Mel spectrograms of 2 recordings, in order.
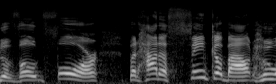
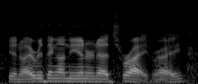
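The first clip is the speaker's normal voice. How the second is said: low, quiet deadpan mock agreement; sarcastic mutter under the breath; sarcasm; 7 semitones lower, 7 dB quieter, faster than usual. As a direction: say it dry, clearly not meaning it. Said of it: "that's sarcasm".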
